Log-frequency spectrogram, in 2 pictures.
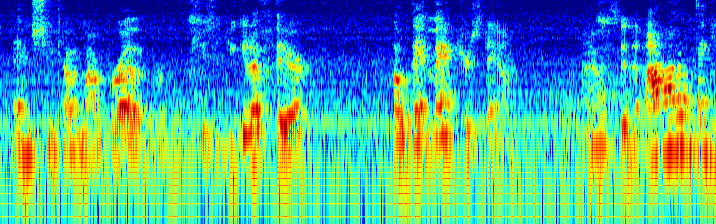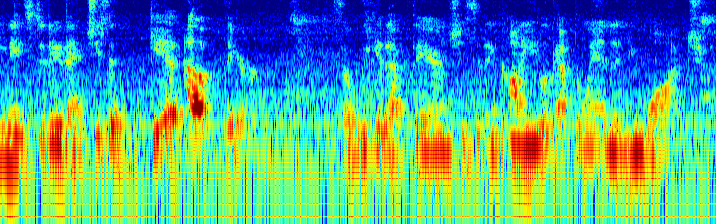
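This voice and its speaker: In a Southern US accent, the speaker goes at a moderate pace with long, frequent pauses and ordinary pitch variation, over noticeable background noise and audible room echo. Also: woman, very deep, low pitch for a woman. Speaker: home cook video host. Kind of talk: casual storytelling. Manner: halting.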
